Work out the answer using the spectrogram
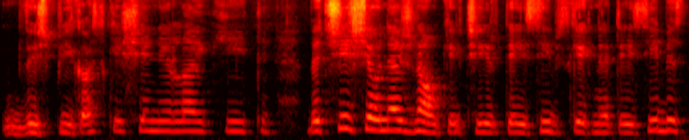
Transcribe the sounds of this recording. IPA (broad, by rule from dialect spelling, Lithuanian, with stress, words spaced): ˈdʲʋʲɪ ʃʲpʲiːˈɡɐs kʲɪˈʃʲeːˌnʲeː lˠɐɪˈkʲiːtʲeː bʲɛt ˈʃʲiːʃʲ jɛʊ nʲɛʒʲɪˈnɐʊ ˈkʲeːk t͡ʃʲɛ ˈiːr tʲɛɪˈsʲiːbʲeːs ˈkʲeːk nʲɛtʲɛɪˈsʲiːbʲeːs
